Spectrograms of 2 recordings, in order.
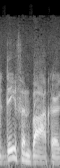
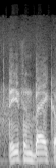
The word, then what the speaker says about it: Diefenbaker: Minister of Canada, John Diefenbacher. Good afternoon, sir. That's not the right pronunciation either. All right, I'm sorry. Baker it is. Diefenbaker, I'm sorry, sir.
